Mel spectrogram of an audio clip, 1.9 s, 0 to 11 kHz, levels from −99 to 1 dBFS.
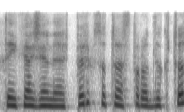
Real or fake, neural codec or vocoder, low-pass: fake; codec, 16 kHz, 0.8 kbps, ZipCodec; 7.2 kHz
